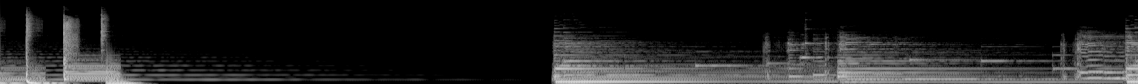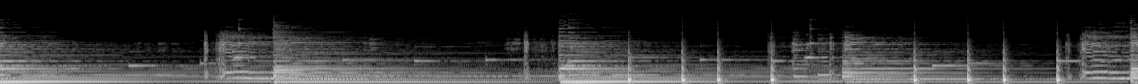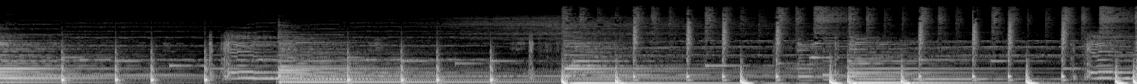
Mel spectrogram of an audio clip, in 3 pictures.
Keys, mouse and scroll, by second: 14.3 click, 17.7-21.4 drag, 23.2 click, 32.0 click, 33.7-34.1 drag.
